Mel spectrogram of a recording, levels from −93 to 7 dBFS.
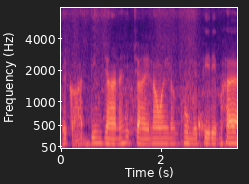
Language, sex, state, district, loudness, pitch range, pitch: Chhattisgarhi, male, Chhattisgarh, Sarguja, -20 LUFS, 110-120 Hz, 115 Hz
